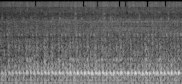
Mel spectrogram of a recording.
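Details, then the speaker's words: 2009 Seat Leon engine running: steady fast pulsing warble from the accessory drive, A/C compressor pulley wobbling because its thread is stripped and won't tighten; belt is new. "looks like the trade is gone one cuz it's not tightening it's not tightening so that's why it was wobbling I can see a wobble"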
